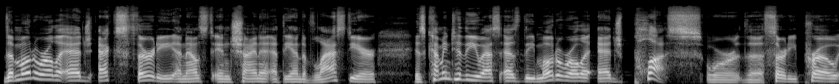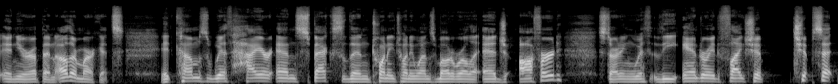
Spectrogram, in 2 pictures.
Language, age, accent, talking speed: English, 40-59, American, 175 wpm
